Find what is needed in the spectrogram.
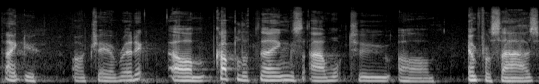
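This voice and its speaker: With a Southern US accent, a woman speaks at a fairly slow pace in a bright, sharp tone. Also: fairly low pitch for a woman, fairly even intonation. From US South. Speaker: school board member. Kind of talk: public meeting remarks.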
